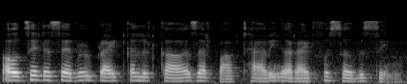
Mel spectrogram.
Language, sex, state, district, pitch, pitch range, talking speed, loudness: English, female, Karnataka, Bangalore, 170 Hz, 145-185 Hz, 190 wpm, -22 LUFS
